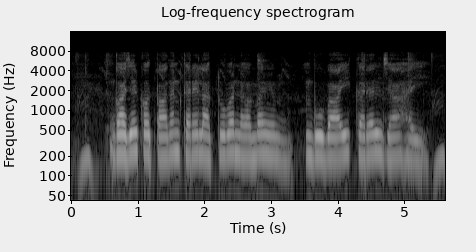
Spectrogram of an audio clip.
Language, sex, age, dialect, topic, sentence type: Magahi, female, 25-30, Central/Standard, agriculture, statement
